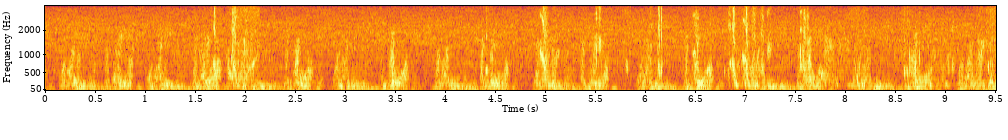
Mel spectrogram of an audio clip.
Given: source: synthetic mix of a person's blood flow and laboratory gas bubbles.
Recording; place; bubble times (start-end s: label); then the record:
Doppler ultrasound of blood flow; precordium
1.47-1.77 s: bubbles
1.80-2.15 s: bubbles
4.38-4.51 s: bubbles
4.89-5.15 s: bubbles
5.49-5.60 s: bubbles
5.78-5.86 s: bubbles
5.97-6.21 s: bubbles
6.46-6.68 s: bubbles
6.76-7.27 s: bubbles
7.51-7.68 s: bubbles
7.79-8.24 s: bubbles
8.56-8.78 s: bubbles
8.82-9.11 s: bubbles
9.30-9.52 s: bubbles
From the record:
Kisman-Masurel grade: 232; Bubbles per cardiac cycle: several, 3 to 8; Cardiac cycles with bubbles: 50 to 99%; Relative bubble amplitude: moderate (0.250 to 0.450); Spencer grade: 3 (all of the cardiac periods contain showers or single bubble signals, but not dominating or overriding the cardiac motion signals); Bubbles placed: anywhere in the cardiac cycle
